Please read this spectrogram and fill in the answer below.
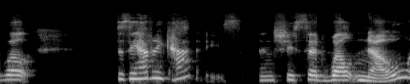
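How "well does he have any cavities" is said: mock-calm, put-on calm tone. Retelling what they said to someone angry with them, retelling a calm reply. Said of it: "And I said calmly".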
